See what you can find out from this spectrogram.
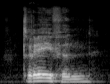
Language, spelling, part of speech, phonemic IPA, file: Dutch, treven, noun, /ˈtrevə(n)/, Nl-treven.ogg
- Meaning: plural of treef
